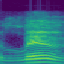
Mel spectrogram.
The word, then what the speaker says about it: Live: I have the the vinyl here uh her live album which I would have assumed it was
